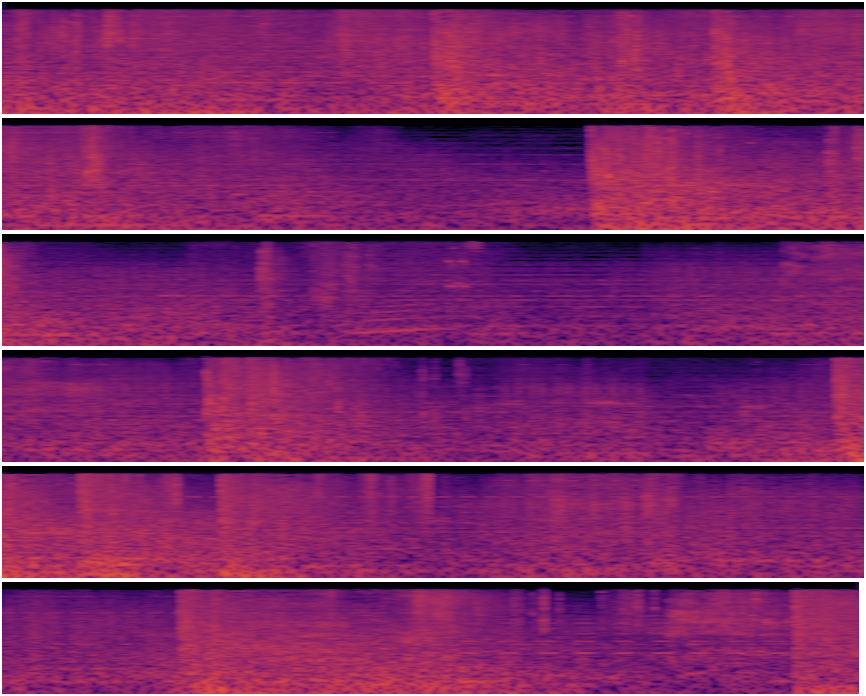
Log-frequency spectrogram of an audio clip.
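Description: Power conduits exploding at a pulse generator in the Halo campaign, with loud booming blasts and dense, continuous game combat noise throughout, in several heavy bursts.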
